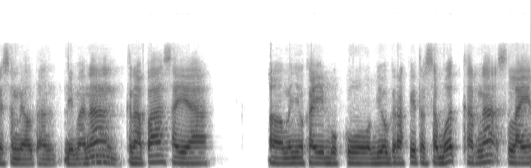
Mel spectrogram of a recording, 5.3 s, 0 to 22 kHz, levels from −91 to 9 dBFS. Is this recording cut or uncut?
uncut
